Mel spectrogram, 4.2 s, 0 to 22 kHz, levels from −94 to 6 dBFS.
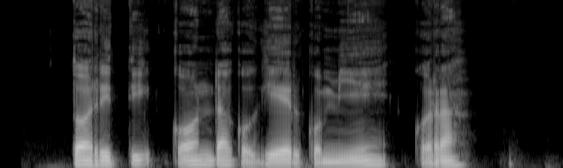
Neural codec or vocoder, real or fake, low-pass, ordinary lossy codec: none; real; none; none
